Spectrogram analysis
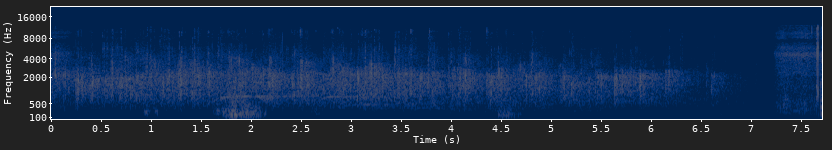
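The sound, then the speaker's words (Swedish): An audience claps steadily in a dense, sustained burst of applause for the Uprising Team, a youth leader team called up on stage, with a brief cheer rising through it early on, before the clapping thins out and fades near the end. “Ni kan ge dem en superstor applåd.”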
